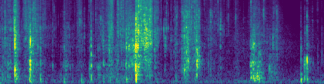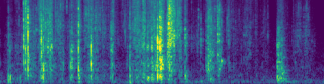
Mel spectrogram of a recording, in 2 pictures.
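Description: Plastic trading-card packaging crinkling and tearing as it is opened by hand, in a run of irregular rustles that stops near the end.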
